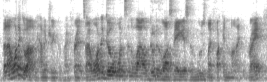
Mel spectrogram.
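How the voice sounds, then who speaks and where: A man's voice: lowish voice, lively intonation, fast. A man in casual chat, telling stories bluntly with a lot of swearing and restarts. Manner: blunt, profane storyteller with many restarts. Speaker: co-host. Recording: roomy echo, faint background noise.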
